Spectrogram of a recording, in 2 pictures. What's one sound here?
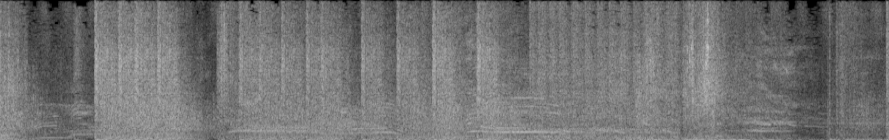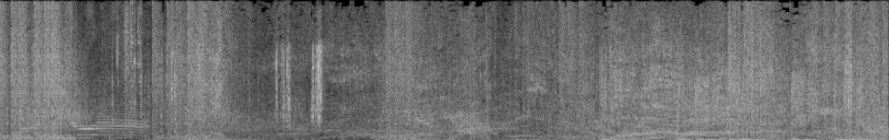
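A pistol fires repeatedly.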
